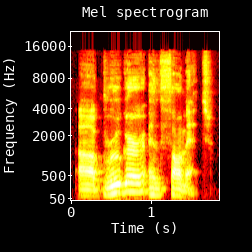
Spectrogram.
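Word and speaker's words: Brügger & Thomet: Let me pronounce this properly. Brugger and Thommet.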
